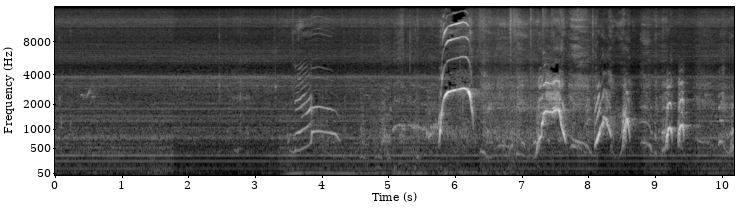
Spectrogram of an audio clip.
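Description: High-pitched wordless squeals and cries from girls, each sliding up and down in pitch. They start about three and a half seconds in and come again and again through the rest.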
